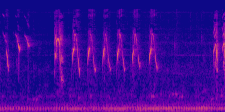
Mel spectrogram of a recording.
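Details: Tame caged starling singing a filled-in song, offered as a tutor for other birds: a run of sharp, descending whistled notes, several given in quick succession after a pause, over a steady low electrical hum.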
